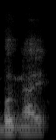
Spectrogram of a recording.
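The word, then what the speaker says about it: Bouknight: Book Night.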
